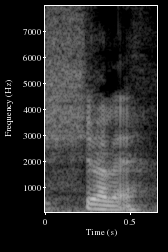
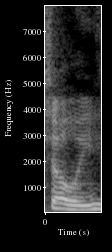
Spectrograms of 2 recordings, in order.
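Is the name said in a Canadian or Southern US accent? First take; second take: Southern US; Canadian. First: It is said in a Southern US drawl. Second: It is said in a Canadian accent.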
